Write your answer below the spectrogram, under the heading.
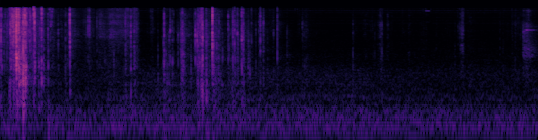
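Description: Foil trading-card pack crinkling and tearing as it is ripped open, loudest in the first second or so, with another crinkle about two seconds in. Only faint rustles follow.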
